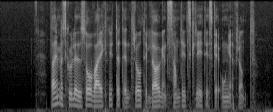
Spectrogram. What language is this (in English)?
Norwegian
